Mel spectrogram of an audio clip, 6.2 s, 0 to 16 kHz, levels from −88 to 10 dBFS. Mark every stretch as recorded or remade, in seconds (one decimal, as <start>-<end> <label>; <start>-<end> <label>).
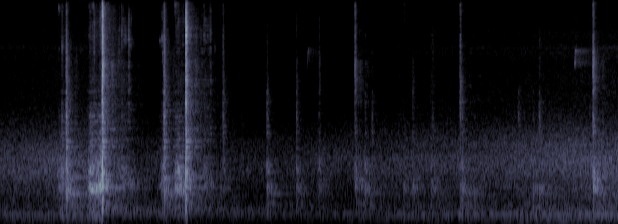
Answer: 0.0-3.6 recorded; 3.6-4.9 remade; 4.9-6.2 recorded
